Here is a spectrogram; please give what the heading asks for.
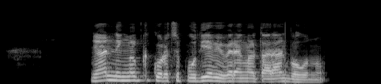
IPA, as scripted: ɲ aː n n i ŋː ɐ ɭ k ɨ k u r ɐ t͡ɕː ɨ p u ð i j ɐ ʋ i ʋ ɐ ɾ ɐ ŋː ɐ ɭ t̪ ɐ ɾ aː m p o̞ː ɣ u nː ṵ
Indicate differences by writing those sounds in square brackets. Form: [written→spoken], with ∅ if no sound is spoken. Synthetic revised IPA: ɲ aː n n i ŋː ɐ ɭ k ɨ k u r ɐ t͡ɕː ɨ p u ð i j ɐ ʋ i ʋ ɐ ɾ ɐ ŋː ɐ ɭ t̪ ɐ ɾ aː [m→n] p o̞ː ɣ u nː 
